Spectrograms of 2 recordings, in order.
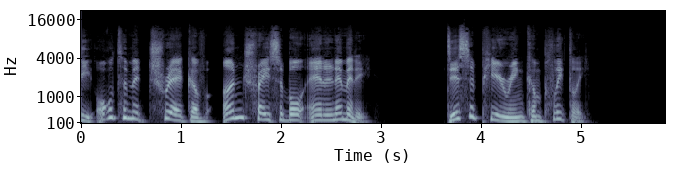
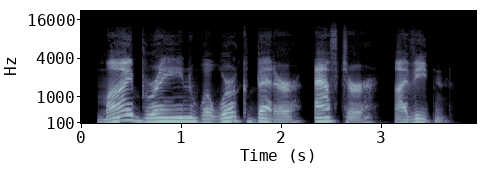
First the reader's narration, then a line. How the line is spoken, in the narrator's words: he says slowly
